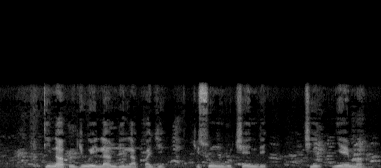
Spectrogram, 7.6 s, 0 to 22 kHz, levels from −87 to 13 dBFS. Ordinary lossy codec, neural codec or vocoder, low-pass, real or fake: MP3, 96 kbps; vocoder, 44.1 kHz, 128 mel bands every 512 samples, BigVGAN v2; 10.8 kHz; fake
